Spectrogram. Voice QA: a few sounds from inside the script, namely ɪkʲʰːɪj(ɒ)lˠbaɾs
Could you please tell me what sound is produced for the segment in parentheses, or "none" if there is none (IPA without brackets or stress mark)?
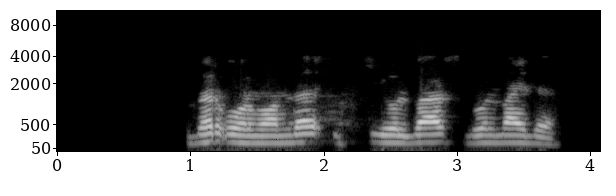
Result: o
